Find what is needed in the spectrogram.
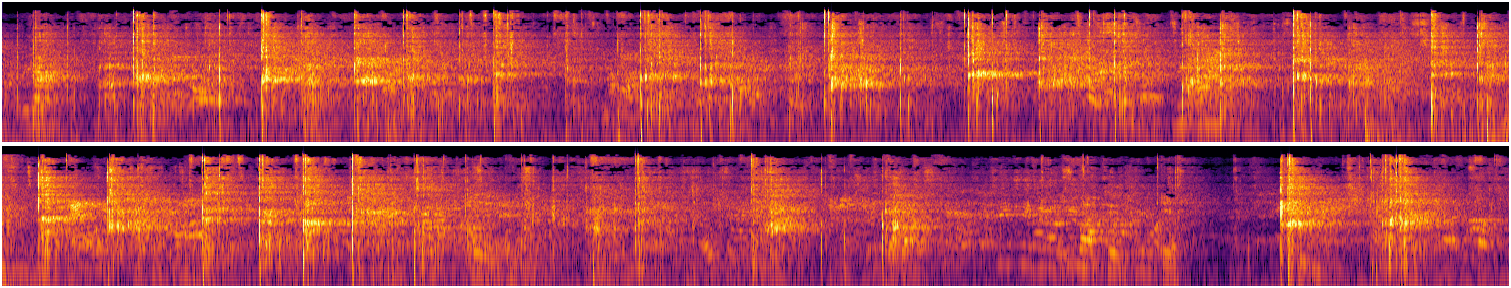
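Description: Pickleball paddles striking a plastic ball in a doubles rally, a sharp pop every second or so at an irregular pace, with the ball bouncing on the court and the hits echoing in a large indoor hall.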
